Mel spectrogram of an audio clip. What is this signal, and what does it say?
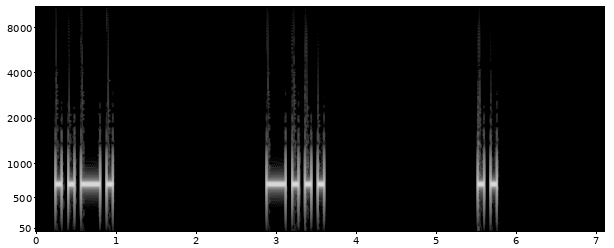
Morse code, heard as a keyed tone, about 15 wpm, spaced as for 4 wpm, 700 Hz. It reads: FBI
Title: USA Call Signs - 6 Characters - 8x Character Spacing - 15wpm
